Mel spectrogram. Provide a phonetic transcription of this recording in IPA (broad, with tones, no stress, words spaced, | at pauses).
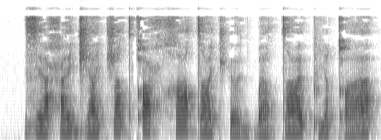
zɛ˨˦ħɛ˨˦d͡ʒa˨˦ t͡ʃɛ˨˦tˤqʼy˨˦ħχa˨˦ tˤə˨˦t͡ʃʼœ˩d ɓa˩d tˤɛ˨˦pʼi˨˦qʼa˨˦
